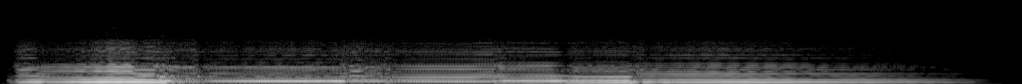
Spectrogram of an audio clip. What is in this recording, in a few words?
Melancholy Cello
